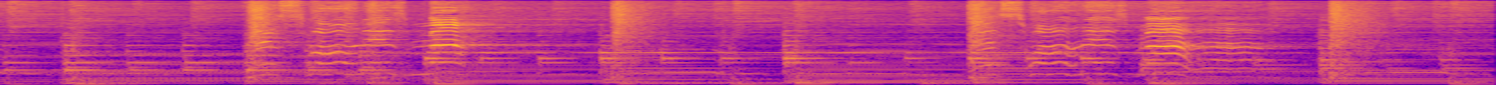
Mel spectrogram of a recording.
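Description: Live neo-soul band: grand piano chords and upright double bass over steady drum strokes, with a woman singing long held notes with vibrato in two phrases.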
